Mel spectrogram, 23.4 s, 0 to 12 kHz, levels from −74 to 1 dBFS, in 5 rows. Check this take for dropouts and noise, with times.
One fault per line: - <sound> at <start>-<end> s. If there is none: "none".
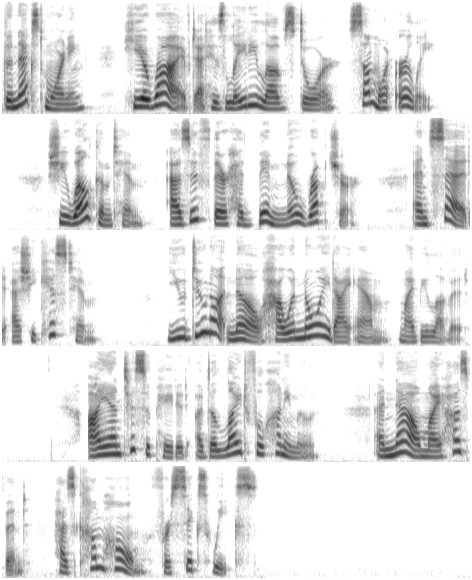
none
